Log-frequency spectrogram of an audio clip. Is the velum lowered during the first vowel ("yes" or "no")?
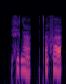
no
